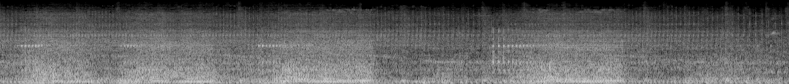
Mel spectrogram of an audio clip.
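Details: Honda Click 125i fuel-injected scooter after repair of hard starting, poor acceleration, hesitation and stalling (pressure regulator in original pump suspected); small engine runs steadily with light throttle blips, pulling cleanly without stumbling or cutting out.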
